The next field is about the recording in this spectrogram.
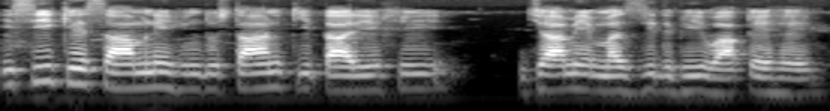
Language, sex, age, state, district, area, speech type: Urdu, male, 18-30, Bihar, Purnia, rural, spontaneous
